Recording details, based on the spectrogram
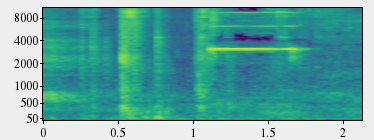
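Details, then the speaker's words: Boat at key-on, being primed after new BPR6EFS spark plugs were fitted to fix hard starting: a couple of soft clicks, then a clear half-second high-pitched beep. Normal fuel-pump prime signal. "okay that was the pump fuel pump and we're gonna frame it again that was the fuel pump and I'm gonna prime there one more time"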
